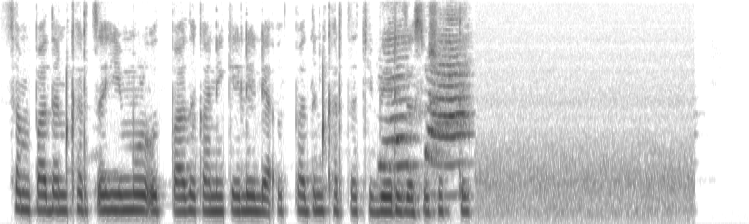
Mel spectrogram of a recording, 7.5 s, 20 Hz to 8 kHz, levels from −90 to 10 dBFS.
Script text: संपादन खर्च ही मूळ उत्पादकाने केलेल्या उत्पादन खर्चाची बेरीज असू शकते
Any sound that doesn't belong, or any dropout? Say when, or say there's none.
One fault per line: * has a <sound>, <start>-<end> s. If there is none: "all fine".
all fine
